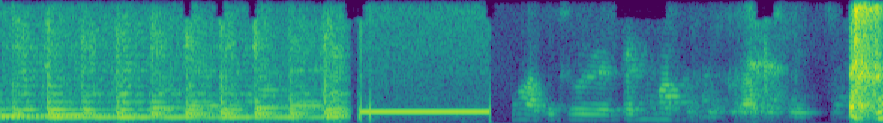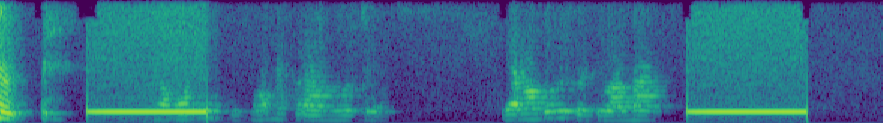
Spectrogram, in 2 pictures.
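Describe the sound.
Telephone ringback tones as a call is being connected: a short burst of tonal hold music, then three steady, evenly pitched beeps about a second long, separated by stretches of someone talking.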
